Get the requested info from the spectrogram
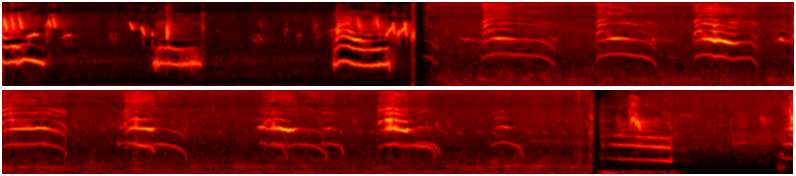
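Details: Kittens chasing butterflies outdoors on grass mew repeatedly: a few spaced cries, then a steady run of short, arched, high-pitched meows about once every second over a low background hum.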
